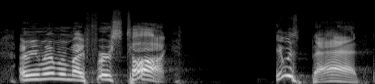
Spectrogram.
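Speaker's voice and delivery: choked-up voice catching in throat, breaking. Remembering giving a first talk at twenty-five, choking up. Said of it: "start choking up just remembering it".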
